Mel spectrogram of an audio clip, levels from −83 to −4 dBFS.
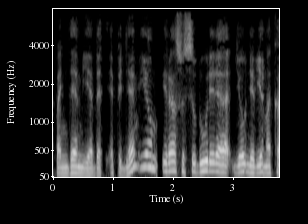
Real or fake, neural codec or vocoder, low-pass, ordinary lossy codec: fake; codec, 16 kHz, 0.8 kbps, ZipCodec; 7.2 kHz; MP3, 32 kbps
